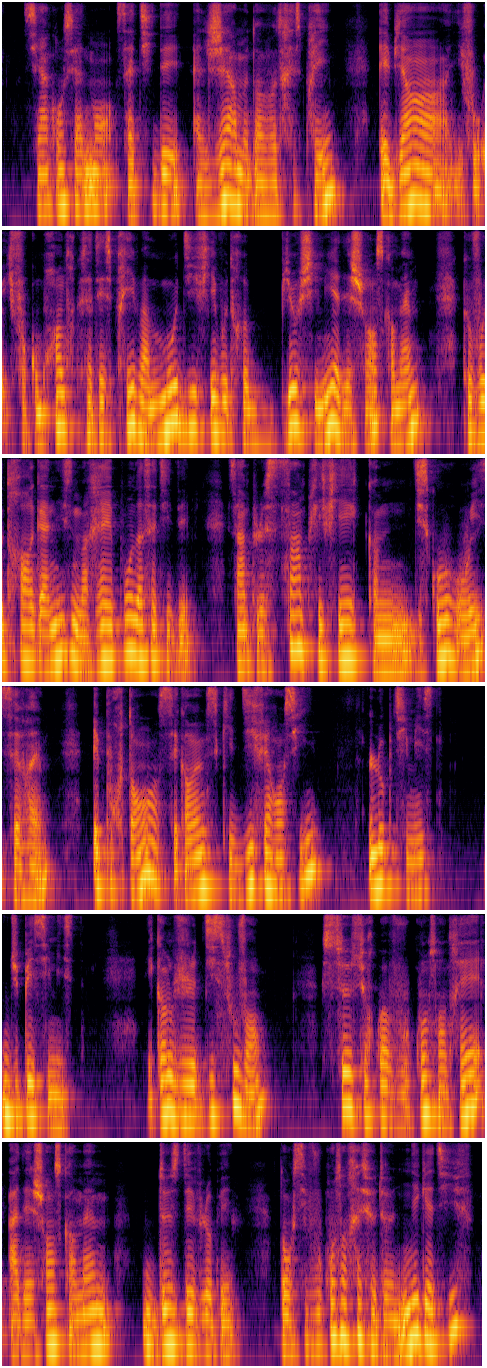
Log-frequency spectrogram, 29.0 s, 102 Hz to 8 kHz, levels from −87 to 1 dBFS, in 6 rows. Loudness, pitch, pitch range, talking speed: -17 LUFS, 150 Hz, 125-165 Hz, 170 wpm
